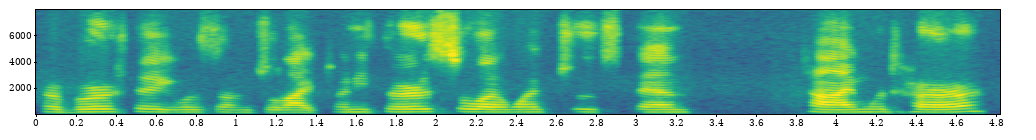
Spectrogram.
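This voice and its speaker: A woman with a Brazilian Portuguese accent, Portuguese her first language, calling in and speaking halting, emotional English with many pauses. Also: mid-range voice, flat delivery, a little mellow, no room sound. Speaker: caller. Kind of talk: call-in conversation. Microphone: video call. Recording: lo-fi video call audio.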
